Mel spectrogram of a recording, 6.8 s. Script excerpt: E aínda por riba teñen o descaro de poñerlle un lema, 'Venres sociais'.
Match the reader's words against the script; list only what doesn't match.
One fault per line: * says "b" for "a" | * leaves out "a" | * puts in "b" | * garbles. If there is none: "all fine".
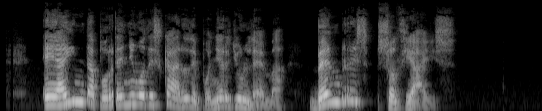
* leaves out "riba"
